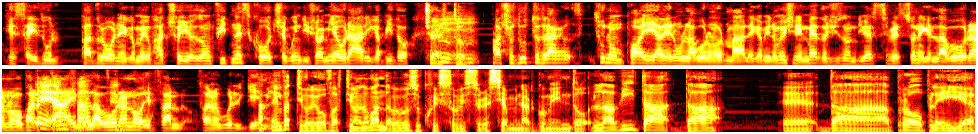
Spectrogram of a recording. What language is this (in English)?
Italian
